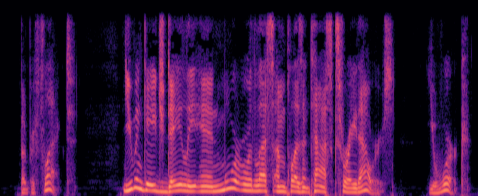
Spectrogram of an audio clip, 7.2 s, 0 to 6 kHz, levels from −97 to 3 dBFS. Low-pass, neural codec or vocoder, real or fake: 5.4 kHz; none; real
